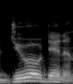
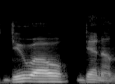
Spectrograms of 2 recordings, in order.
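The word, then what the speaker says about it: duodenum: like their sections okay the doo denim is how you say this Duo denim is how I say it Duo denim this is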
